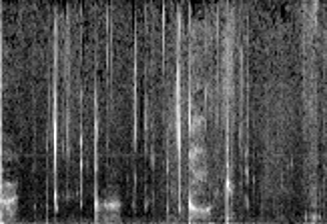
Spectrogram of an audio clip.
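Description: Small squares of chocolate crunched close to the mouth in a quiet setting, a few soft crisp bites and chewing sounds mixed with faint breathy whispering.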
